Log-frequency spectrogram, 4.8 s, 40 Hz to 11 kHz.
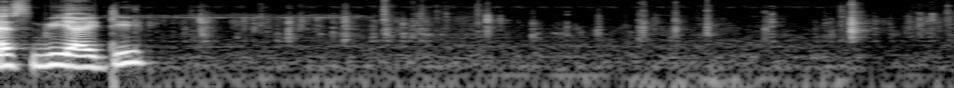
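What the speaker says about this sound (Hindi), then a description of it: "नंबर 3 यहाँ पे मैंने टाइप कर दिया, फिर एंटर प्रेस किया।" Typing on a computer keyboard in a computer class, a quick run of light, irregular key clicks following a brief spoken word at the start, fairly close and quiet against a soft background.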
